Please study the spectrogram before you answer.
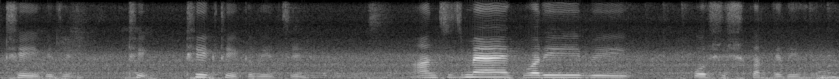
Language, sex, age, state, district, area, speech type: Punjabi, female, 30-45, Punjab, Firozpur, rural, spontaneous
